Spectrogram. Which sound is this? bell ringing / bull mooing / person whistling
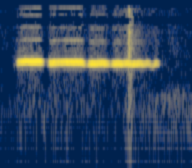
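person whistling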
